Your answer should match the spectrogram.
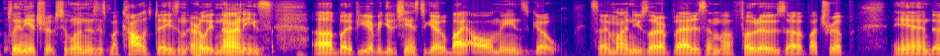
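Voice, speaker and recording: A man in his fifties hosting a solo podcast, talking conversationally with frequent "uh" fillers and a slightly hoarse voice from a cold. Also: fairly low pitch, sharp tone, no room sound. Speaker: podcast host.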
